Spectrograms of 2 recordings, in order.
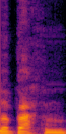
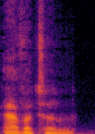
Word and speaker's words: abaton: I was shown a small triangular walled area, which the guide called an abaton but which is pronounced avaton.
